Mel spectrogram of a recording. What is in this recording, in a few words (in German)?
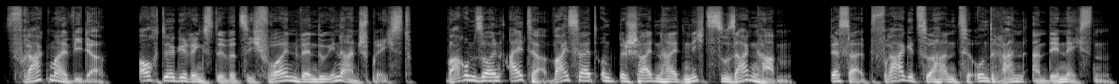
Werbung Dynamisch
